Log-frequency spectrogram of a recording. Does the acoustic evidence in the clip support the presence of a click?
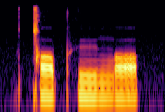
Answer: yes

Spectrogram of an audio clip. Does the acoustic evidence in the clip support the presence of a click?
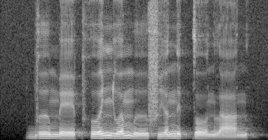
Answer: no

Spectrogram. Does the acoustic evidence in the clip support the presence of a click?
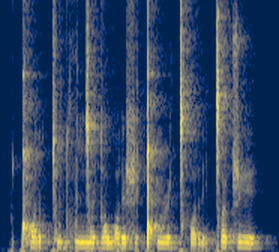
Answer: yes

